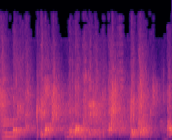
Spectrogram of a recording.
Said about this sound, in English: The energy in the room is undiluted, awkward. The applause is one of pity and confusion.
